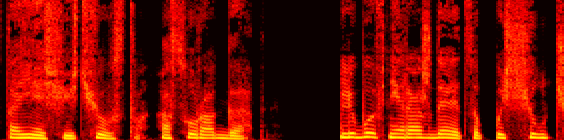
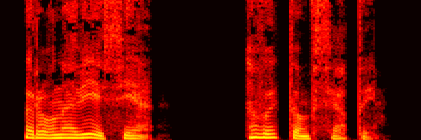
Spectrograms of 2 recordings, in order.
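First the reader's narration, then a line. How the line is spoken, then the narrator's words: Weary. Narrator (Russian): устало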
